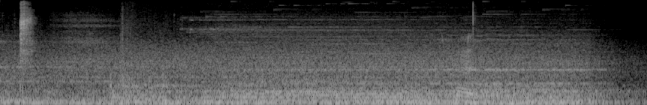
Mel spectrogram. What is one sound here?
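A man speaks with amusement into a close microphone.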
